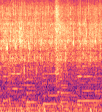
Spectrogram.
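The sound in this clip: Steak sizzling on a grill during a video game cooking session: a steady, continuous frying hiss with fine crackle, fairly loud and alone with no voices.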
